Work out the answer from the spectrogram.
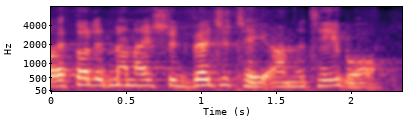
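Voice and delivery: normal talking voice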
